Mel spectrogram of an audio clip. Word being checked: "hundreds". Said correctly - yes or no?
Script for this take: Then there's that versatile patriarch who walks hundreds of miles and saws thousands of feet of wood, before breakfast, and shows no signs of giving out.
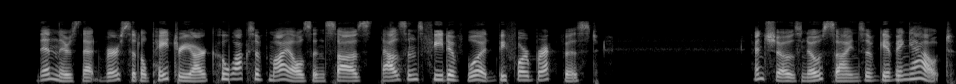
no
